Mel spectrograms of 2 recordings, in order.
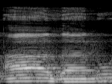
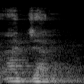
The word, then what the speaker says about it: adzan: Al adzanu siji adzan ya, bukan ajan. Ini sering pengucapannya salah. Adzan, adzal itu memang agak sulit ya, bukan jim, bukan dal gede juga.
